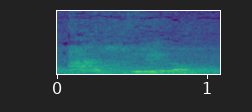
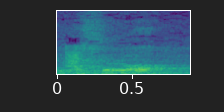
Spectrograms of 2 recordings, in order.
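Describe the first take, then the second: First: The sh sound is followed by an i vowel. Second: The sh sound has no vowel after it. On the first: "boleh dibaca kas kasroh" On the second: "Shinnya boleh dibaca apa namanya sukun"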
